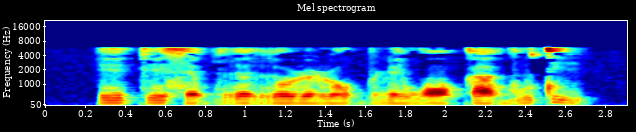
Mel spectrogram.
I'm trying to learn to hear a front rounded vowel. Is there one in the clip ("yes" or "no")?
yes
